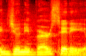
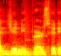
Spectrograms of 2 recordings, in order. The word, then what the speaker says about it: university: Exception number 1 says that the letter U is pronounced with a consonant sound. You say you. For example, here it is a university. Repeat after me. She's a university student.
